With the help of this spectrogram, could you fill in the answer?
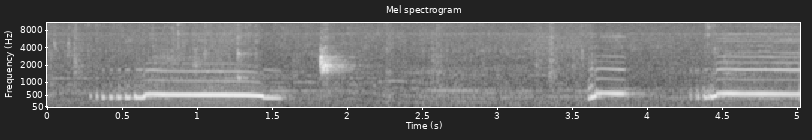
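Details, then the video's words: Pelung chicken giving a shorter crow: a stuttered start into a level held tone of about one second, then further brief rising crow notes later. "THE BES ORIGINAL SOUND // puter pelung Andalan"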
